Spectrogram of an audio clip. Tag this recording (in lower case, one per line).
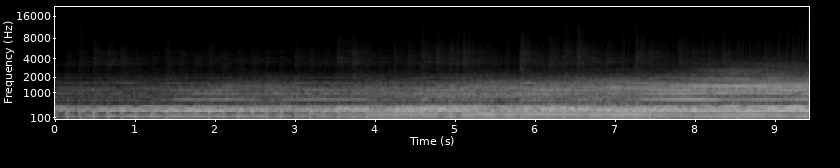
gong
